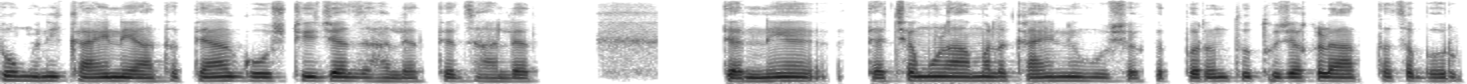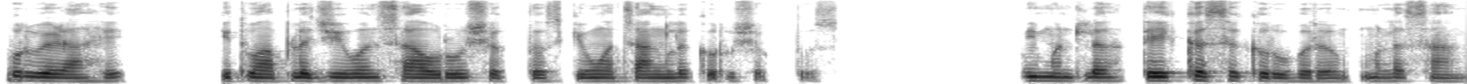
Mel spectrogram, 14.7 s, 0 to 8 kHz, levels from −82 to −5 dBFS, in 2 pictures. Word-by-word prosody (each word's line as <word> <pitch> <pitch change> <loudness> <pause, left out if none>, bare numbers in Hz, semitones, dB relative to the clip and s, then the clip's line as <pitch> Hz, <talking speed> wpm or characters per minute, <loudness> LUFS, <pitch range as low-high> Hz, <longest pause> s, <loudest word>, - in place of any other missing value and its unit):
तो 150 - +3
म्हणे, 140 -1 +2
"काही 125 0 +3
नाही, 125 -2 +5
आता 115 - -2
त्या 130 +1 +3
गोष्टी 130 +1 +1
ज्या 135 +1 +5
झाल्यात, 115 -2 -3
त्या 120 - -1
झाल्यात. 115 -2 -3 1.0
त्यांनी 120 +2 +3 0.4
त्याच्यामुळं 135 +4 +3
आम्हाला 135 0 +2
काही 125 +2 +1
नाही 135 0 +2
होऊ 125 -1 -4
शकत, 110 0 -6
परंतु 125 +2 0
तुझ्याकडे 130 0 +2
आत्ताचा 130 +2 -2
भरपूर 125 +4 -2
वेळ 130 -2 +5
आहे, 120 +1 -4
की - - -10
तू 130 - +3
आपलं 120 +1 +3
जीवन 125 0 +2
सावरू 120 0 +2
शकतोस" 115 -1 -5
किंवा 120 0 0
"चांगलं 120 +1 0
करू - - -6
शकतोस." - - -16 1.0
मी 135 - +4
म्हटलं, 125 0 +1 0.2
"ते 135 0 +9
कसं 145 -1 +2
करू 125 -3 +1
बरं, 115 0 -3
मला 120 0 -4
सांग." 115 -2 -8
125 Hz, 170 wpm, -22 LUFS, 120-130 Hz, 1.0 s, ते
